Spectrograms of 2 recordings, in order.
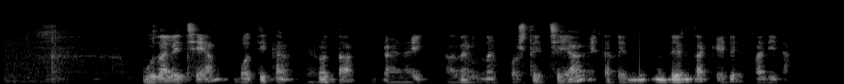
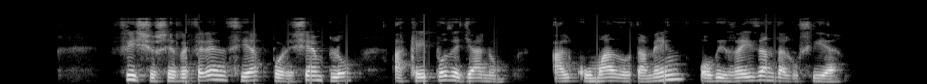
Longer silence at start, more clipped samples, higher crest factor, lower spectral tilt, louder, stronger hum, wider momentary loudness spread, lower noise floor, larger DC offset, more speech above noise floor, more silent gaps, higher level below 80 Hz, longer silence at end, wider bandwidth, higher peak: second, 0.1 s vs 1.2 s; neither; first, 22 dB vs 14 dB; second, -3 dB/octave vs -5 dB/octave; second, -34 LUFS vs -14 LUFS; neither; first, 15 LU vs 6 LU; second, -62 dBFS vs under -90 dBFS; neither; second, 27 dB vs over 77 dB; first, 3.01-3.05 s, 3.59-3.69 s, 4.34-4.43 s, 5.02-5.09 s vs none; second, -66 dBFS vs -54 dBFS; second, 0.55 s vs 0.9 s; second, 7.4 kHz vs 9.4 kHz; second, -14 dBFS vs 0 dBFS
